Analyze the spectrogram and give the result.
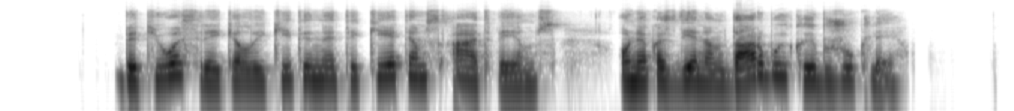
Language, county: Lithuanian, Kaunas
